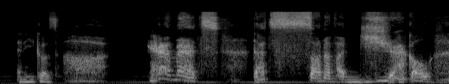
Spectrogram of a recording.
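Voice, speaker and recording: A put-on character voice at a fairly slow pace. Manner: evil, threatening, ranting.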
